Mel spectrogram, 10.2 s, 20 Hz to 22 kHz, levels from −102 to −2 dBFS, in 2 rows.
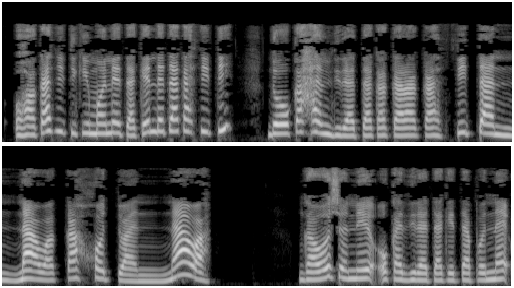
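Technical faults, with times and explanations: Throughout, low-bitrate audio saved at a high bitrate: the speech was likely squeezed through a low-bitrate MP3 encoder, around 48 kbit/s, and then re-saved as a much larger MP3, which fits a 256 kbit/s file. The second pass cannot put back what the first discarded, so the spectrum stops sharply at about 11.5 kHz, leaving the speech dull and lacking air, and the coding artefacts of the first encoding remain audible.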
